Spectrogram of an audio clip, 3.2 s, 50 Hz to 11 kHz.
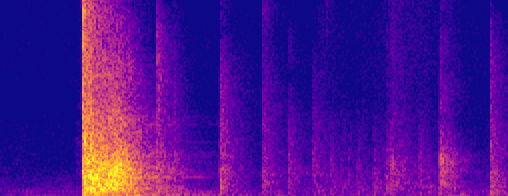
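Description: A Pistelle X-68 CO2 pistol fires one sharp, loud shot, and the pellet clangs off a metal target. Fainter clicks and knocks follow in a loose, uneven run.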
